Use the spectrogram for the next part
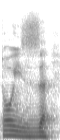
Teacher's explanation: Aquí tenemos un diptongo, no importa el tipo de sonido vocal, todos los sonidos vocales tienen voz, entonces cuando le pongamos esta inflexión que es la S, se va a pronunciar Z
